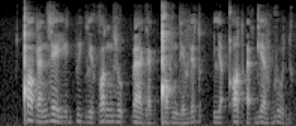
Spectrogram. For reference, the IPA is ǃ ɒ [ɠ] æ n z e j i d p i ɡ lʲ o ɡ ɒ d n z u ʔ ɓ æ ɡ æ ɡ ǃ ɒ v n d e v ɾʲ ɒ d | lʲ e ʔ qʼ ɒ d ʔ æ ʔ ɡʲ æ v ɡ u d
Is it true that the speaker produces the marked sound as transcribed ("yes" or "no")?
yes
